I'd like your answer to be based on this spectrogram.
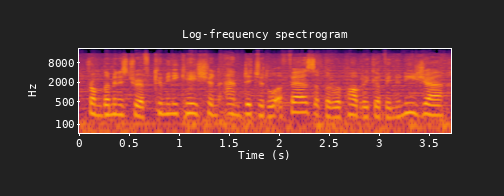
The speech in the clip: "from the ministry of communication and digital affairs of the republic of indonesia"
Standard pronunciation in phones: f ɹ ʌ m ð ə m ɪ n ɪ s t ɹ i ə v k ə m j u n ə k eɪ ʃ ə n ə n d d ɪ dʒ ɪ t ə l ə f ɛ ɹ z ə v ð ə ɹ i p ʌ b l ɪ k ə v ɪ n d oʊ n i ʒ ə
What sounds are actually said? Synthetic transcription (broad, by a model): f ɹ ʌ m ð ə m ɪ n ɪ s t ɹ i ə v k ə m j u n ə k eɪ ʃ ə n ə n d d ɪ dʒ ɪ t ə l ə f ɛ ɹ z ə v ð ə ɹ i p ʌ b l ɪ k ə v ɪ n d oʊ n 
